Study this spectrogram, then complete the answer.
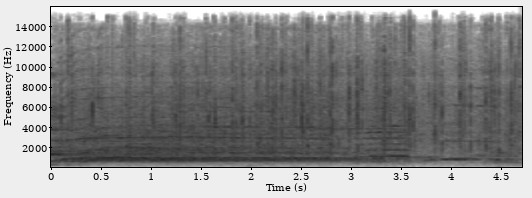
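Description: Applause from an outdoor audience at a rose festival concert in Seoul's Jungnang district: sustained, loud, dense clapping with scattered whoops and crowd noise, holding steady before tapering slightly near the end.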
